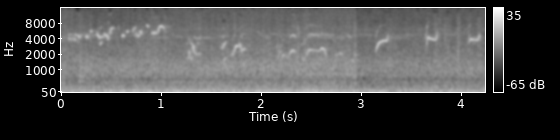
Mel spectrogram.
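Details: Lure recording of magpie-robin song for a bird slow to sing, with rapid varied chirps, twittering runs and sharp upslurred whistles tumbling together without pause against constant low rumble.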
